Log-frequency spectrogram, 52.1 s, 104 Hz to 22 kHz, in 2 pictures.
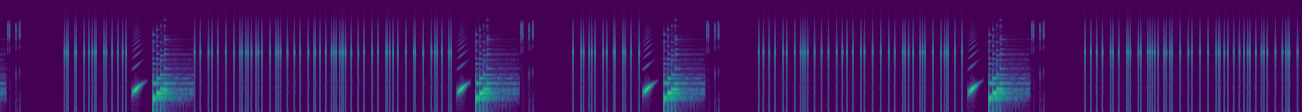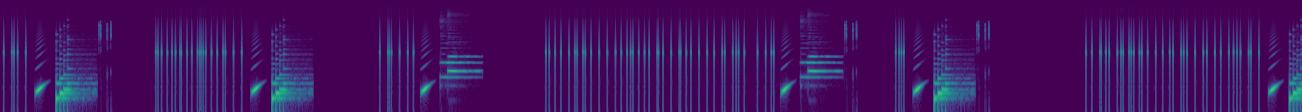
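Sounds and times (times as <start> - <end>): message alert tone: 34.5 - 35.7, 41.7 - 43.0, 51.4 - 52.0
phone chime: 34.9 - 35.7, 42.1 - 43.0.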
